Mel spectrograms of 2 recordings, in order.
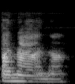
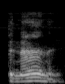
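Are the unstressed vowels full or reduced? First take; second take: full; reduced. First: The unstressed vowels are said as full vowels. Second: The unstressed vowels are reduced to schwa. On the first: The speaker calls it wrong. "it's not banana" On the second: The speaker calls it right. "these two are schwas"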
